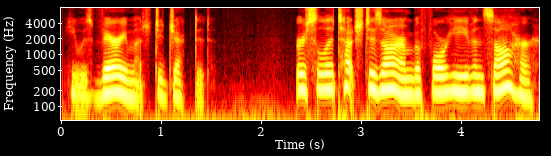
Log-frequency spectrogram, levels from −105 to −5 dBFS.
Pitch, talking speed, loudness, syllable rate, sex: 185 Hz, 165 wpm, -16 LUFS, 5.9 syllables/s, female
